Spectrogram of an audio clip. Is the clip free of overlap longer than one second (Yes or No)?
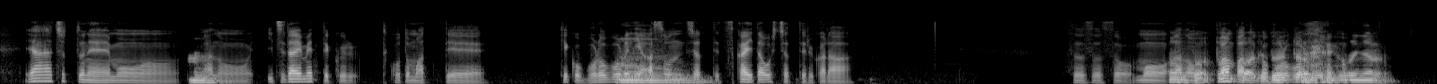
No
